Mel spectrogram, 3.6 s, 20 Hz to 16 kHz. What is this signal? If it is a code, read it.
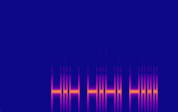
Morse code, heard as a keyed tone, about 21 wpm, 700 Hz. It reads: KCB
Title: USA Call Sign Postfixes - 3 Letters 20wpm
